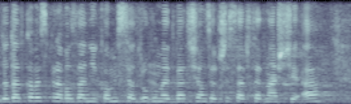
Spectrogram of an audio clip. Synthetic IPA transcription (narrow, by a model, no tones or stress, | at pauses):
d̪ɔd̪at̪kɔvɛspɾavɔzd̪aɲɛikɔmʲisʲiɔd̪ɾuɡimɛd̪vat̪ɘ̥ɕɔnt̪sɛtʂɘst̪at͡ʂt̪ɛɾnaɕt͡ɕɛʔa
